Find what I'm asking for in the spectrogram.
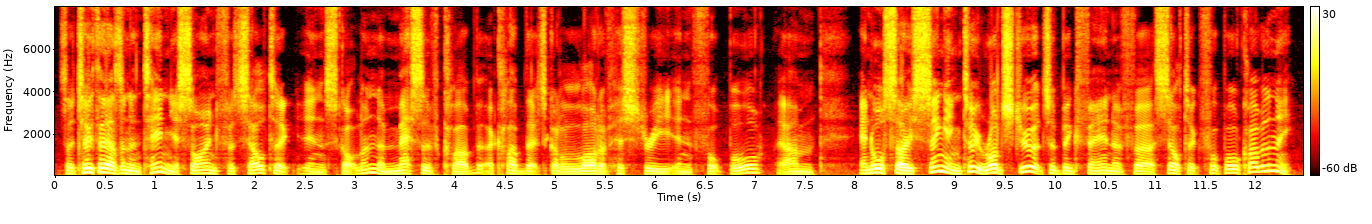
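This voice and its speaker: A man's voice: mid-range voice, expressive, normal speed, a little mellow, dry recording. A man hosting a conversational interview, putting questions to a guest. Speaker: interview host.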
